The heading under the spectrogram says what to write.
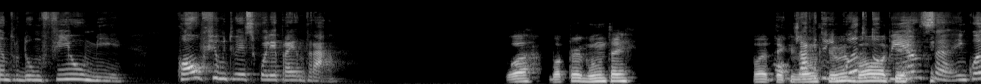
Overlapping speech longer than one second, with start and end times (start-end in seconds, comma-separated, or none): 7.7-9.0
